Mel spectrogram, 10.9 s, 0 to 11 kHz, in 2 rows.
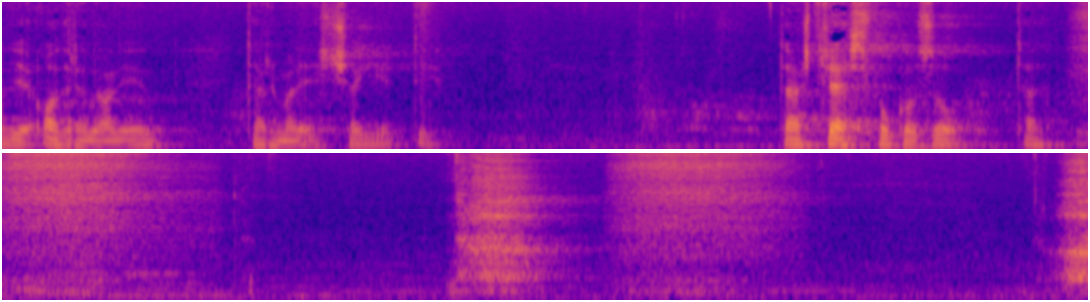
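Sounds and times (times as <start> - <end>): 
speech: 0.0 - 2.3, 3.9 - 5.7
forceful breathing in a breathing exercise: 5.3 - 6.6, 7.7 - 9.6, 10.6 - 10.8.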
